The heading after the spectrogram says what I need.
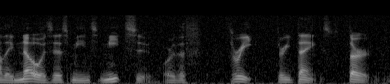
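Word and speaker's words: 三つ: So what we're going to learn is third is pronounced in Japanese mitsu, mitsu, and the character or how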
